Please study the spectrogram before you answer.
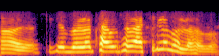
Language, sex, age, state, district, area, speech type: Odia, female, 60+, Odisha, Cuttack, urban, conversation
